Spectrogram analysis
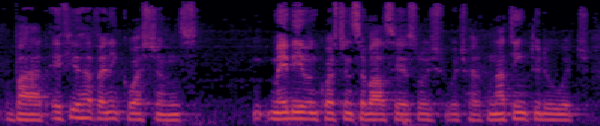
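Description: A theology lecturer from the Czech Republic, speaking with a Czech accent, opens a workshop informally and includes a prayer. His medium-pitched, darkish voice is level and fairly quick, with slight background noise. He is hesitant, uses a lot of fillers, and makes fun of himself.

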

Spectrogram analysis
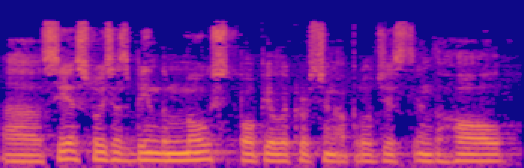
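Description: A fairly low, dark male voice moves at a quick pace with a steady tone, with a little hiss or hum behind it. The speaker is a Czech theology lecturer with a Czech accent opening an informal workshop with a prayer. He is hesitant and self-deprecating and uses many fillers.

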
